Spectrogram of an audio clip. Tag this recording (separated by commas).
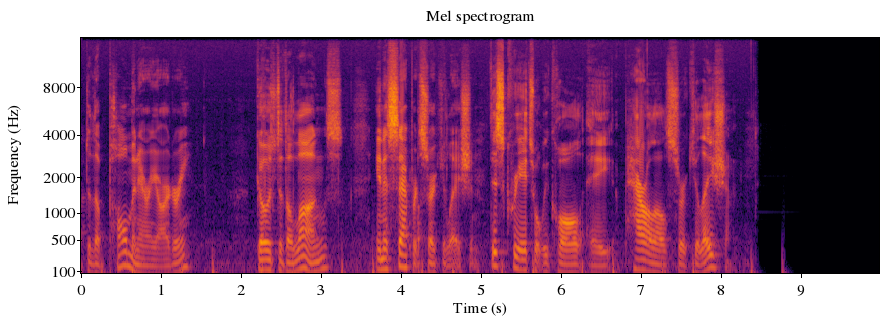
Speech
